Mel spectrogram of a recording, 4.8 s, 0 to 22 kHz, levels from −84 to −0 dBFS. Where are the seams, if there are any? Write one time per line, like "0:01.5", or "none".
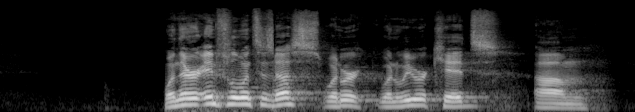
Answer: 0:02.0
0:02.6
